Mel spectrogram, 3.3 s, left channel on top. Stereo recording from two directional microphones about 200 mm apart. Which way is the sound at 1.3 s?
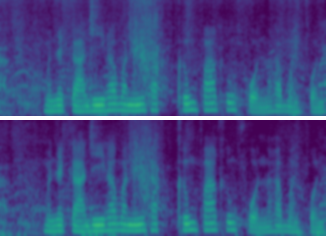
15° left (ahead or behind).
